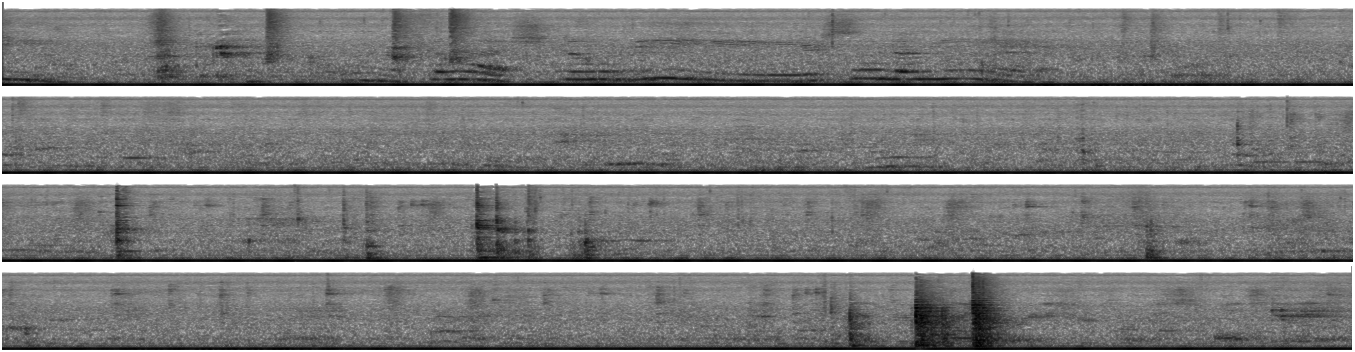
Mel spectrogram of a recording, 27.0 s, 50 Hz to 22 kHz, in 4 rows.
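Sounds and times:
low pulsing hum: 0.0 - 27.0.

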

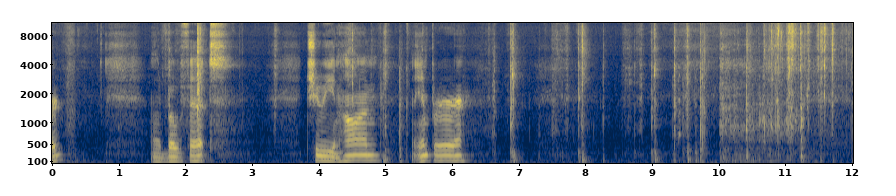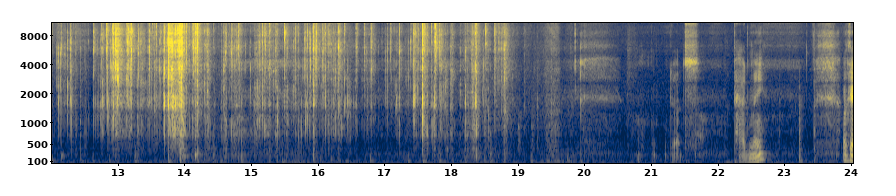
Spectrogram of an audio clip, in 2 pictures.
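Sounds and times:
wrapper crinkling and tearing: 10.6 - 19.1.

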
